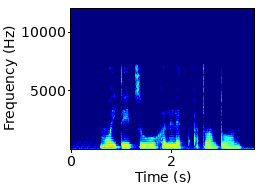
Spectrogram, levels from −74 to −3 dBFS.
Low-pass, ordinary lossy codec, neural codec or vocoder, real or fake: 7.2 kHz; MP3, 48 kbps; codec, 16 kHz, 0.4 kbps, LongCat-Audio-Codec; fake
